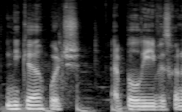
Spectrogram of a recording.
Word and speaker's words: Nika: And then we have Grin, which is looking to be translated or roughly pronounced as Nika, which I believe is going to tie to Sun God Nika.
